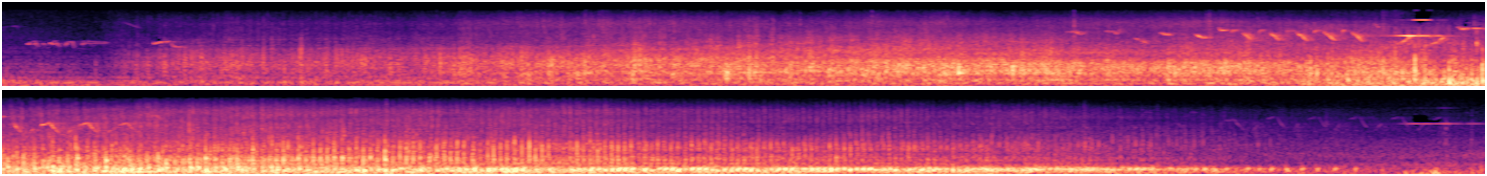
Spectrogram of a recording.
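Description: Tyre and road noise of an all-electric Rolls-Royce Spectre driving past, building up, loudest a little past the middle, then fading away. Faint bird chirps about halfway through.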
